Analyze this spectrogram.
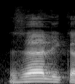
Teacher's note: ذال کے اوپر کھڑی زبر ہے ایک الف کے برابر کھینچ کر پڑھیں گے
